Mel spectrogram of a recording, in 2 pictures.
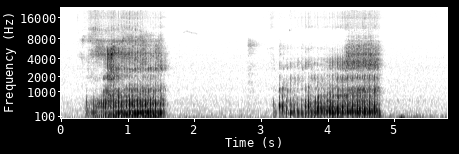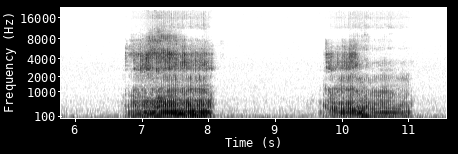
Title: French Bulldog Snoring! Winston (4 months) So cute!😂😂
